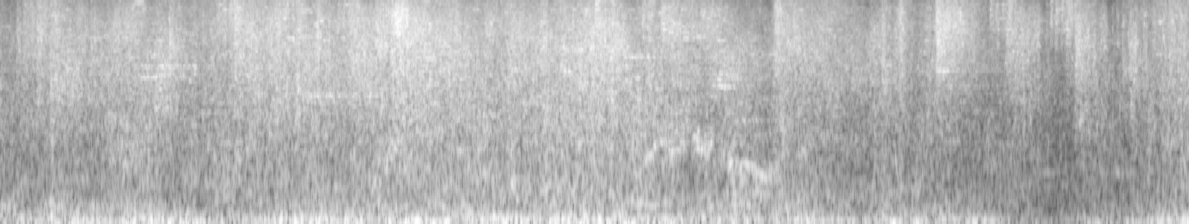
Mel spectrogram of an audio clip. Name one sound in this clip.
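Magic blasts and clashing weapons burst and crackle in a busy fight.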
